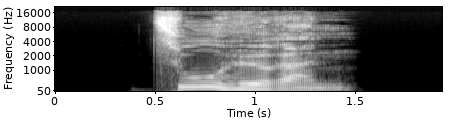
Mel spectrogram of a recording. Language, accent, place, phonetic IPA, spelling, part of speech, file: German, Germany, Berlin, [ˈt͡suːˌhøːʁɐn], Zuhörern, noun, De-Zuhörern.ogg
- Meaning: dative plural of Zuhörer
